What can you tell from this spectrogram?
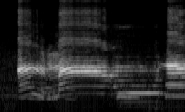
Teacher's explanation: yang al-ma'una, ma-nya panjang, huruf u panjang juga. Al-ma'una. Panjang huruf ma-nya 2 harokat ya, 2 ketukan ya.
